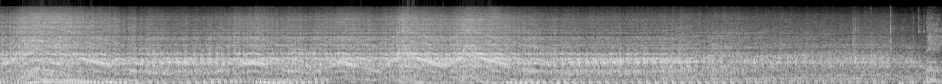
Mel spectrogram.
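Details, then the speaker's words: Honda Scoopy ESP scooter with CVT cover removed, gearbox separated from engine: high whine rising and falling with engine speed persists, so it comes from a worn crankshaft bearing at high revs; engine to be split. "jelas setelah bagian CPT dilepas ini suaranya masih tetap tidak hilang berarti jelas permasalahannya berasal dari putaran lahar kerk as"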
